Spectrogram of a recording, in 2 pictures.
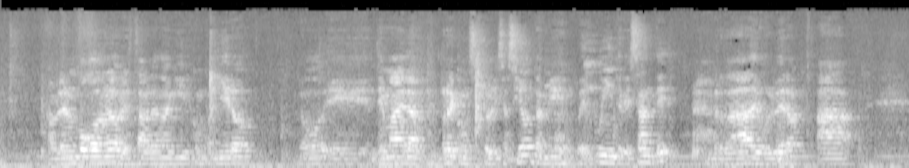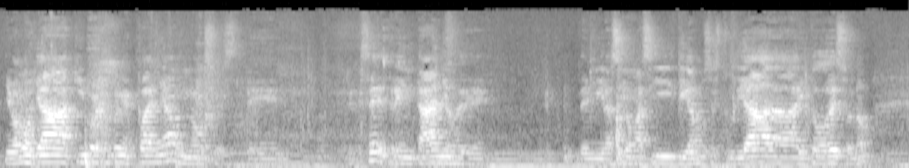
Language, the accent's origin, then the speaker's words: Spanish; Peru; de donde yo provengo, ¿no? Yo vengo de Perú.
